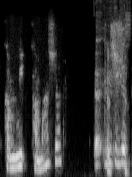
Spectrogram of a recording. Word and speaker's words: Kshama: Kami Kamasha. You can just You can just say Shama just Thank you. Thank you. Pretend the K doesn't exist.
